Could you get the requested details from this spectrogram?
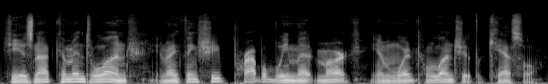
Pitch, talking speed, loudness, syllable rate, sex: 100 Hz, 230 wpm, -17 LUFS, 4.7 syllables/s, male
